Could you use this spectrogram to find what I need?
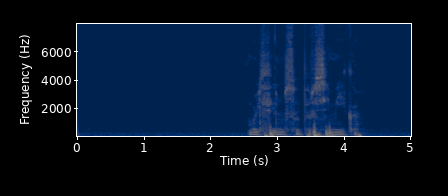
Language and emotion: Russian, neutral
